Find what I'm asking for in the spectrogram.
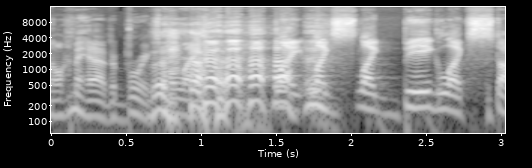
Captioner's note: both laughing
